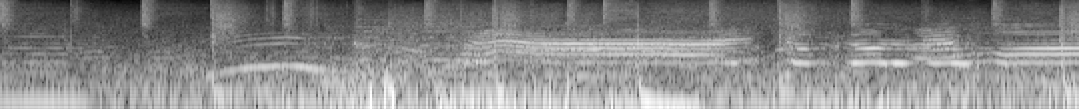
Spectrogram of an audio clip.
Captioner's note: men whooping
